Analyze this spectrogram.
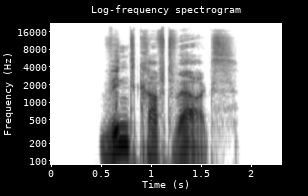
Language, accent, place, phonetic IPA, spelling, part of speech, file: German, Germany, Berlin, [ˈvɪntˌkʁaftvɛʁks], Windkraftwerks, noun, De-Windkraftwerks.ogg
- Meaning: genitive singular of Windkraftwerk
